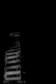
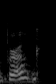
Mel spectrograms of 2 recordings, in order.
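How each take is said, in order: First: The vowel sounds like the one in 'book'. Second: The vowel sounds like the one in 'boat'. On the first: The speaker calls it wrong. "I want keep wanting to say Brooke" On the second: The speaker calls it right. "and it's Broke"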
